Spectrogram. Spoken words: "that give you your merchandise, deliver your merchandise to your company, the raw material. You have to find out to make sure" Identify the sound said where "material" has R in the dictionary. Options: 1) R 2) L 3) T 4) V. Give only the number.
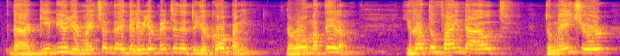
2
